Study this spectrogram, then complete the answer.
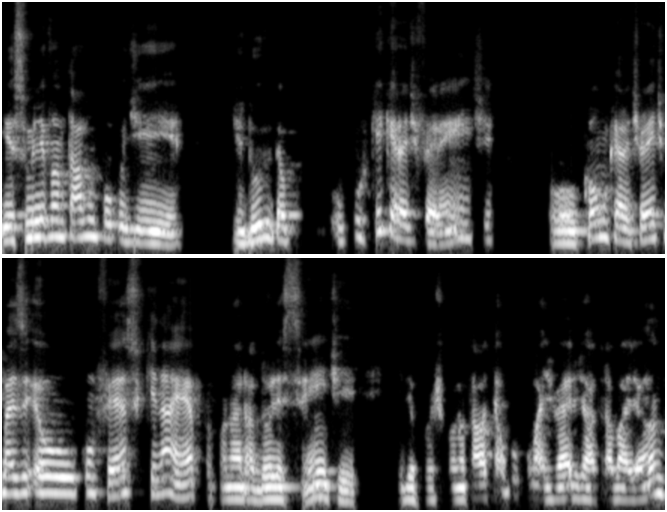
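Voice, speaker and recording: A man with a Rio de Janeiro accent speaks very fast in a fairly high pitch with lively intonation. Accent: Rio de Janeiro (carioca). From São Paulo city, Brazil. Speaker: former municipal guard, exam-prep youtuber. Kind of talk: explanatory talk to camera. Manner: casual, with many fillers.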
